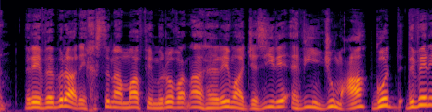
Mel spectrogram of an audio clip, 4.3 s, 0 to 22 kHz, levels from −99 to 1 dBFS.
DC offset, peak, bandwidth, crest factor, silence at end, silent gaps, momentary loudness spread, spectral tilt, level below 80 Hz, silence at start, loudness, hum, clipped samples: under 0.1%; -12 dBFS; 16.5 kHz; 16 dB; 0 s; none; 5 LU; -6 dB/octave; -68 dBFS; 0 s; -28 LUFS; none; under 0.1%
